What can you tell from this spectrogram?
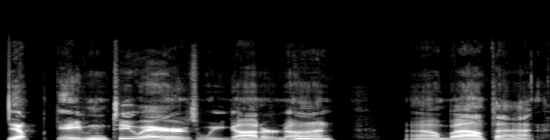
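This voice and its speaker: Slow, gravelly man calling a sim game. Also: mid-range voice, big pitch swings, no echo, clean studio sound. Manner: talks to himself while working the game software; swears under his breath when the software fights him. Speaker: host of a baseball simulation channel. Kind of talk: play-by-play of a simulated baseball game.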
